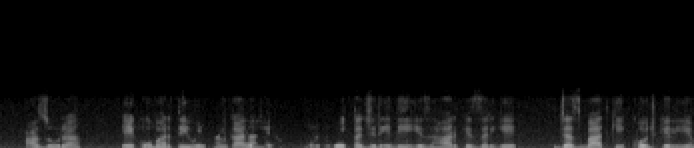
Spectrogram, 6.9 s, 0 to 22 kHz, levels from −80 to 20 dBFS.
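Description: It's a speech clip with the other side's voice leaking through at 1.83–2.04, 2.45–2.53, 2.78–2.83 and 3.04–3.29 s, likely a loudspeaker echo the canceller didn't fully remove, ranging from faint to roughly as loud as the talker. Right alongside that, there's speech suppressed in double talk at 2.03–2.21, 2.47–2.76 and 3.26–3.47 s, where the talker dips by about 15, 5 and 15 dB, likely while both sides overlap.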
